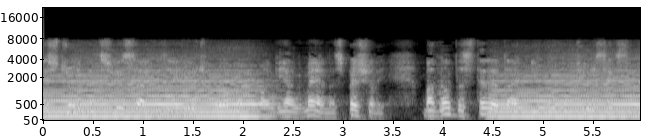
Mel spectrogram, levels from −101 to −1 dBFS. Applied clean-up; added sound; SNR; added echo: none; Bowed string instrument; -5 dB; reverberation time 0.4 s.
